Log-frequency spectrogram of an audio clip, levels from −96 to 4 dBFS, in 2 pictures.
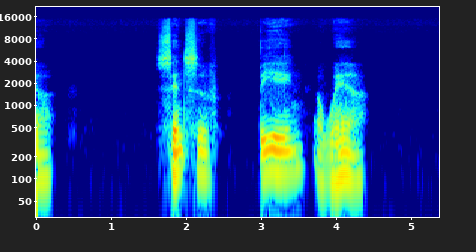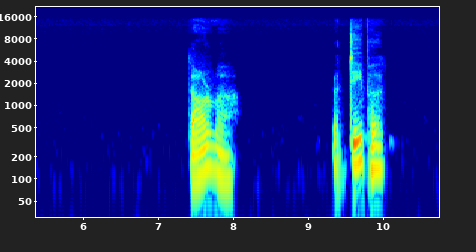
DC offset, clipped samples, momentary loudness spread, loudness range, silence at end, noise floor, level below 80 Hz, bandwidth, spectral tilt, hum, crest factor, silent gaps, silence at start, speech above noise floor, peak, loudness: under 0.1%; under 0.1%; 16 LU; 8 LU; 0.75 s; -80 dBFS; -76 dBFS; 15.5 kHz; -6.5 dB/octave; none; 24 dB; none; 0 s; 49 dB; -10 dBFS; -32 LUFS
